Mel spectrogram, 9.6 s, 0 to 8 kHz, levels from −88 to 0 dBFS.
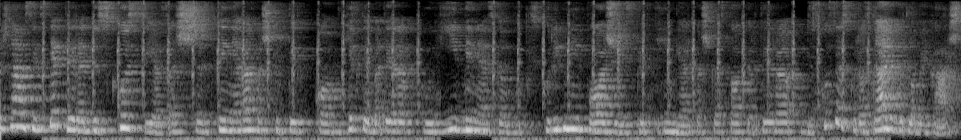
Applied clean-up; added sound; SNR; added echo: none; Tick-tock; 14 dB; reverberation time 0.6 s.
